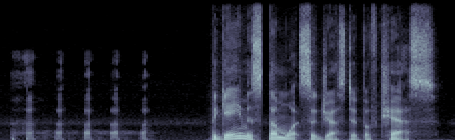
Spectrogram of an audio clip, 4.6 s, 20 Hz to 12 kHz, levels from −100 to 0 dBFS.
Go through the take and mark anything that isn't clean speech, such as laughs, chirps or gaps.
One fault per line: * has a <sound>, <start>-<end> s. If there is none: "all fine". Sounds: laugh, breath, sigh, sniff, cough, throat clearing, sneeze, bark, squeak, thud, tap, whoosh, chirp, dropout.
* has a laugh, 0.1-1.6 s
* has a dropout, 2.6-2.7 s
